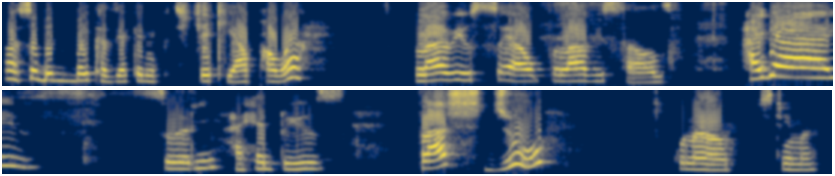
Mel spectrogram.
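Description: A young Kenyan-accented woman with a fairly high voice gives a casual house tour of her small apartment, filming on her phone as she walks. She chats with lively exclamations, mixing English and Swahili slang, and the rough recording carries ordinary indoor room sound.

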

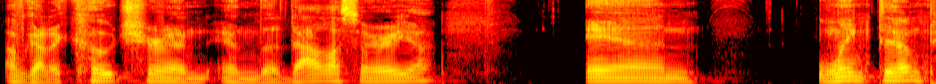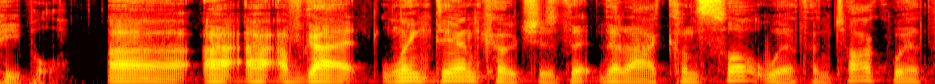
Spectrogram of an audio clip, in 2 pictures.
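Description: A man's medium-pitched voice, at normal speed, tells stories in casual conversation on a radio talk show, where he's a guest who works as a plumber. He's lively in his storytelling and gestures while speaking. Recorded indoors in a radio studio on a boom mic with headphones, the audio is studio quality with no room sound.

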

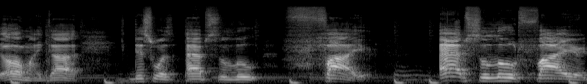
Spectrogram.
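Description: A man hosting a music reaction video, talking in an excitable, slangy way and often repeating himself. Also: mid-range voice. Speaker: music reaction channel host. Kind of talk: casual reaction commentary.

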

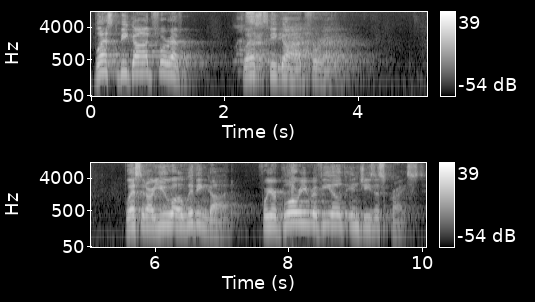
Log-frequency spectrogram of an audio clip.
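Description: A high, mellow male voice recites the liturgy in a steady, solemn cadence. Each phrase rolls out into a cathedral echo with a long reverb tail, as if he stands at the altar of a large church. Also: measured pace, pauses often. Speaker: presiding minister. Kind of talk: leading a eucharistic liturgy.

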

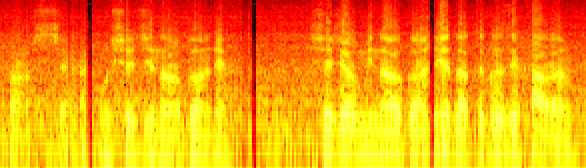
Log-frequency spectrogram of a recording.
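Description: Man, motorcycle vlogger, relaxed casual chat, wry, mid pitch, helmet mic, loud road noise. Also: fast. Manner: relaxed, chatty, wry remarks on traffic. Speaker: motovlogger. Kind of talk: casual commentary while riding. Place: riding a motorcycle on city roads outdoors. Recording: clear road and engine noise. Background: road and traffic noise.

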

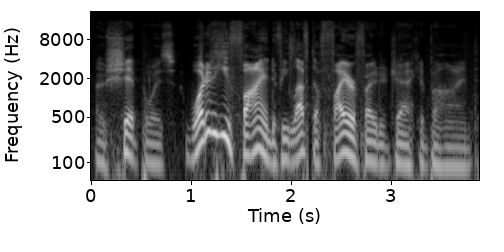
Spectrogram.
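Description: A young man's lowish, somewhat bright voice swoops wildly in pitch as he talks fairly quickly on a gaming stream. It's casual frat-bro chatter with free swearing and plenty of "bro," "dude," and "boys."

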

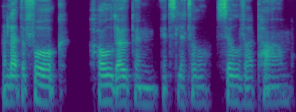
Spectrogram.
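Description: At a literary festival, a Scouse poet from Liverpool, England reads his work aloud in a measured, deliberate way, introducing each poem with a few hesitant fillers. His voice is fairly low, monotone, and a little mellow.

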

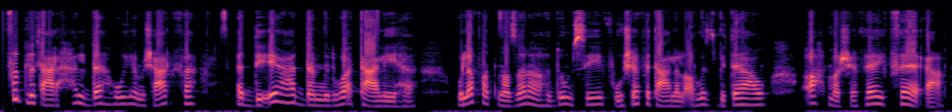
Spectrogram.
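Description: A woman with an Egyptian accent telling a romance story in steady, dramatic scripted narration. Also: lowish voice, dry recording, clean studio sound.

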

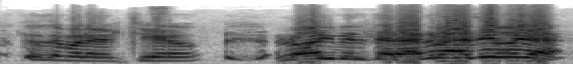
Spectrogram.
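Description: A man's voice: extremely high pitch, sing-song, a little fast, gravelly, sharp tone, no room sound, full character voice. An actor playing Shekhchilli, a foolish bumbling village man who pleads and wails in a whiny, theatrical way, in a comic sketch.

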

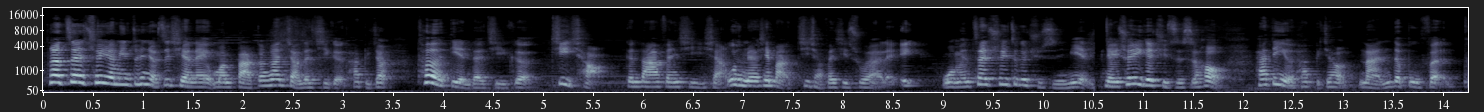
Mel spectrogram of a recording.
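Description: A woman's voice: on the low side, sing-song, brisk, few pauses. A woman teaching flute technique in a chatty way, breaking down each passage and singing rhythm syllables, with a Taiwanese Mandarin accent. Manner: chatty, explains step by step with sung rhythm syllables. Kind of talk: instrument technique lesson. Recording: echoey room, faint music.

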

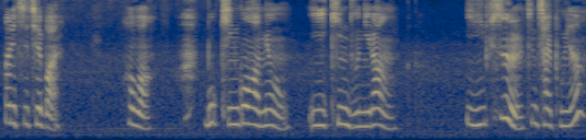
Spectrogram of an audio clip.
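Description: A young woman vlogging an unboxing at home, gushing excitedly with gasps and squeals. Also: extremely high pitch, moderate pace. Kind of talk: casual unboxing chat. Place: home room, dim lighting.

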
